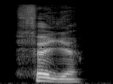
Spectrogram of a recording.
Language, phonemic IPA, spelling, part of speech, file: French, /fœj/, feuilles, noun, LL-Q150 (fra)-feuilles.wav
- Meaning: plural of feuille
